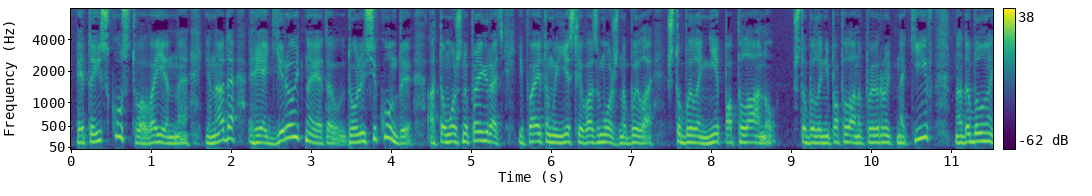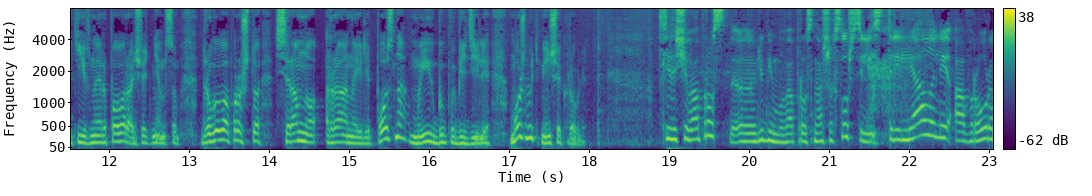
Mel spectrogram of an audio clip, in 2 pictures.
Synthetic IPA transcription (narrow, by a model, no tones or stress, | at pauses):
ɛt̪əɪskust̪və̰vɐjenːə̰jə̰inad̪əɾʲɪɐɡʲiɾəvət̚ʲnɐɛt̪ə̰d̪o̞lʲʊsʲɪkund̪ɨ̰ɐ̰t̪o̞mo̞ʐnəpɾəɪɡɾatʲipɐɛt̪əmʊjesʲlʲɪvɐzmo̞ʐnəbɨlˠə̰ʂt̪o̞bɨlˠənʲɪpɐplˠanʊ̰ | ʂt̪o̞bɨlˠənʲɪpɐplˠanʊpəvʲɪrnutʲnɐkʲijɪfnad̪əbɨlˠənɐkʲijɪfnɐvʲernəpəvɐɾa̰t͡ɕɪvət̚ʲnʲe̞mt̪səmd̪ɾʊɡo̞jvɐpɾosʂt̪o̞fsʲoɾɐvno̞ranəɪlʲɪpo̞znəmɨixbɨpəbʲɪdʲḭlʲɪ̰moʐɨd̪bɨtʲmʲenʲʂɨjkɾovlʲʊ | sʲlʲed̪ʊɕːɪjvɐpɾoslʲʉbʲimɨjvɐpɾo̞snaʂɨxslˠuʂə̥tʲɪlʲɪjst̪ɾʲɪlʲalˠəlʲɪʔɐvɾoɾə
